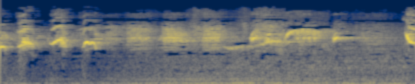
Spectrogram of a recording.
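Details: Oriental magpie-robin (kacer) singing in the gacor style full of isian, or mimicked fill-in phrases, with loud nembak notes: short bright whistles and chirps repeated several times a second, then longer sweeping whistled phrases.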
